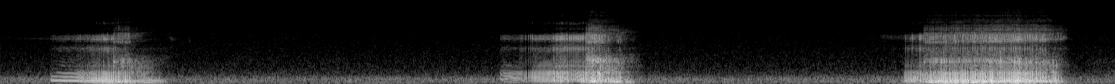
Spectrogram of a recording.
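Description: Three loud, rough, rattling snores a few seconds apart, about 15 a minute, with quiet pauses between them.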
